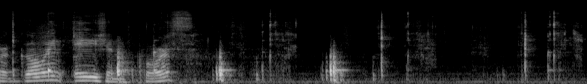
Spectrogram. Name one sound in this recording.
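Hands squish and toss moist food in a bowl.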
